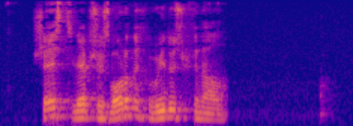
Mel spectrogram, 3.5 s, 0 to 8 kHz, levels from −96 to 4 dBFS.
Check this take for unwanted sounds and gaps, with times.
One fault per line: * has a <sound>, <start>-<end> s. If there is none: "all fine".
all fine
